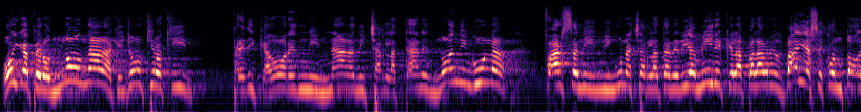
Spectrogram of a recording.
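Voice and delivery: loud, high-pitched outburst, acted out; angry dismissal. Prison director sends preacher packing, angry dismissal.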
